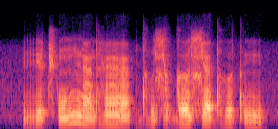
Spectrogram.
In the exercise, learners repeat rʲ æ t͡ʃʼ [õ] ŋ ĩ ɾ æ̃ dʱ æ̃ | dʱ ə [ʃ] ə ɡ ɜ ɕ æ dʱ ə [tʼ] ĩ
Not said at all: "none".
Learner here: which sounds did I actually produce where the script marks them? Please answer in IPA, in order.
ũ, ɕ, tʼ

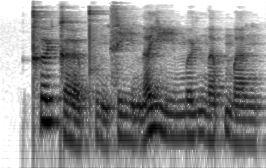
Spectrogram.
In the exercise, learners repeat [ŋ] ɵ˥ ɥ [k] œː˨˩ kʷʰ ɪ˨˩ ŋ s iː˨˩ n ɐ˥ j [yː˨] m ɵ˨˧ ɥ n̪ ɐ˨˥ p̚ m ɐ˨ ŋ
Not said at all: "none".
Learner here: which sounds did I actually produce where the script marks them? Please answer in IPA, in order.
kʰ, k, iː˨

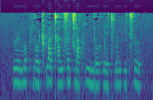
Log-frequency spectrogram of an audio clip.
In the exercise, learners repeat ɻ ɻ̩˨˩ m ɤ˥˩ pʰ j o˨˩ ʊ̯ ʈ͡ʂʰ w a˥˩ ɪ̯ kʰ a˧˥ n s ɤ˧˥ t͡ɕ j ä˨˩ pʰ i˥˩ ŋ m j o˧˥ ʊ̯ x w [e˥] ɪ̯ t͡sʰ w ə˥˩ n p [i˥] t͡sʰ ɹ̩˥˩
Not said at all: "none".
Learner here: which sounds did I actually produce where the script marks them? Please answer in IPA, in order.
e˨˩, i˧˥

